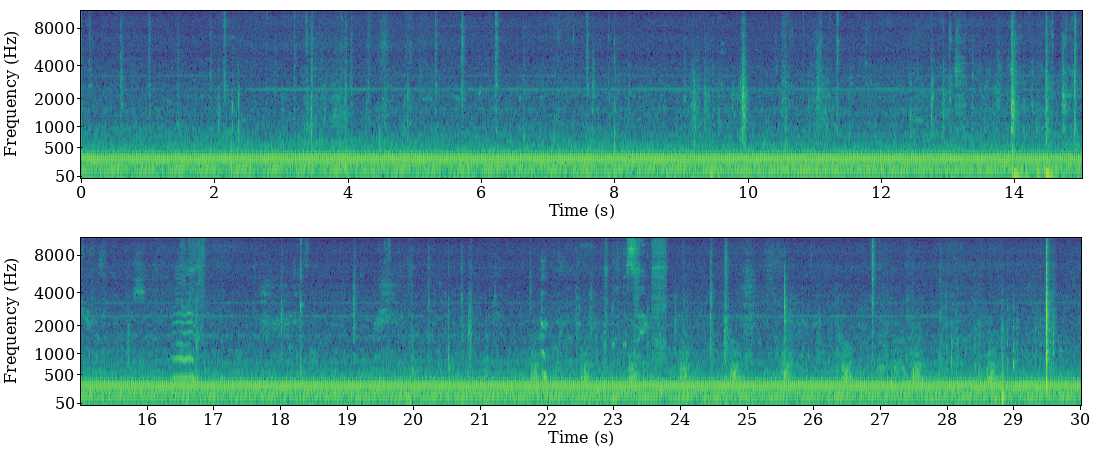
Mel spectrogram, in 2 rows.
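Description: Steady low drone inside the cabin of a Saab 340B+ turboprop sitting before engine start, with one strong constant tone. Two thumps come about halfway through, and faint short squeaks or distant voices follow later.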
